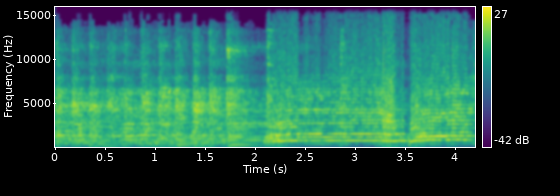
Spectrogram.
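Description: Albanian folk song on long-necked lutes of the çifteli type, strummed in a steady quick rhythm. About halfway through a man's voice comes in on a long held note, dipping briefly and moving to a new note near the end.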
